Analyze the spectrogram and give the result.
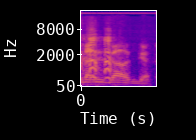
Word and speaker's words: Van Gogh: Bon, dans la langue néerlandaise, dans sa langue natale, c'est Van Gogh. Oui, et en France, c'est Van Gogh.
